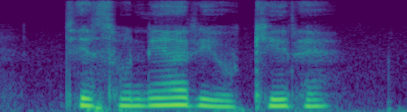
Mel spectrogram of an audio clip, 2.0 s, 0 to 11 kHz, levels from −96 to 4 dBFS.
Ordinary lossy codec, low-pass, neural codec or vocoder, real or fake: none; none; vocoder, 22.05 kHz, 80 mel bands, Vocos; fake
